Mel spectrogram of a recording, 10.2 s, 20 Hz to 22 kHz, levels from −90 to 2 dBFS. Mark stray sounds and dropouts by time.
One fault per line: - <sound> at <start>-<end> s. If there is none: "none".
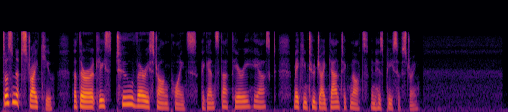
none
